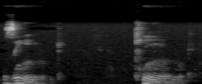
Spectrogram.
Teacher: ng, which is a voiced velar and nasal sound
